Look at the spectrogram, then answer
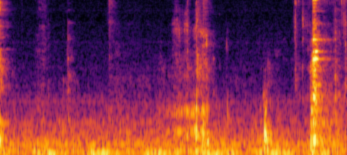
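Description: Quiet, close chewing and crunching while someone eats beef papaitan soup with rice, with soft mouth sounds, a small clink and a brief sharper crunch near the end.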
